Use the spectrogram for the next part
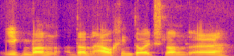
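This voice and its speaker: A man's voice: medium pitch, steady tone, a little slow, narrow, tinny audio. A man hosting a podcast, interviewing a guest in a conversational style. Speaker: podcast host.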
